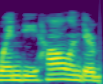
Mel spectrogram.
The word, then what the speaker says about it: Wendy Hollender: My name, which is Wendy Hollender, but you have to spell it W E N D Y, and then Hollender is H O L L E N D E R.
